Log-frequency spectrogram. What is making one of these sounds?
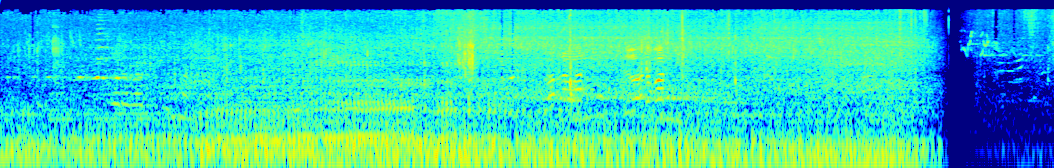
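A motor scooter engine rumbles close by.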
